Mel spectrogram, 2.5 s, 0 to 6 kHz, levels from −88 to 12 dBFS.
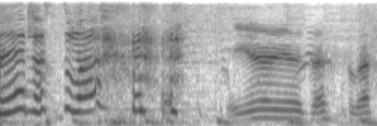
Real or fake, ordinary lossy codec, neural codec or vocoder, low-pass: real; none; none; 5.4 kHz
